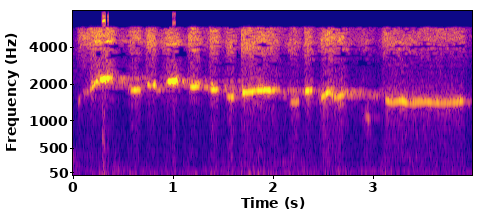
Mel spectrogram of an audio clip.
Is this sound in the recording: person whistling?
yes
